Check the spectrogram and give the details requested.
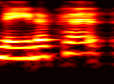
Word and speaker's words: Naitnaphit: My name is Nainapit. The first T is silent, as is the H.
